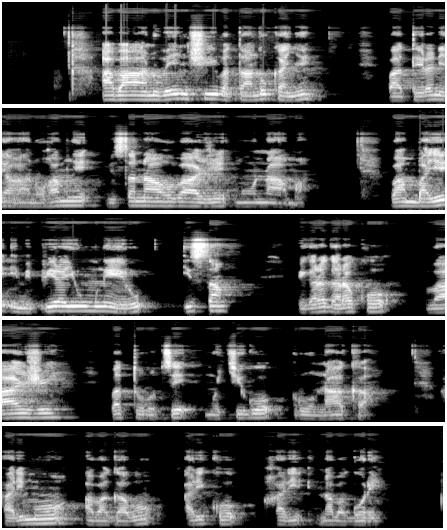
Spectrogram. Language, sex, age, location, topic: Kinyarwanda, female, 18-24, Huye, health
